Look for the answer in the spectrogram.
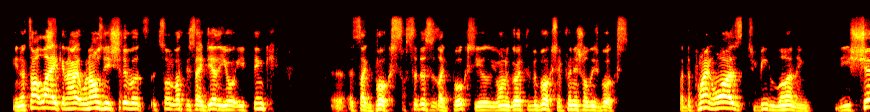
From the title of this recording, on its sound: Daily Zoom Shiur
